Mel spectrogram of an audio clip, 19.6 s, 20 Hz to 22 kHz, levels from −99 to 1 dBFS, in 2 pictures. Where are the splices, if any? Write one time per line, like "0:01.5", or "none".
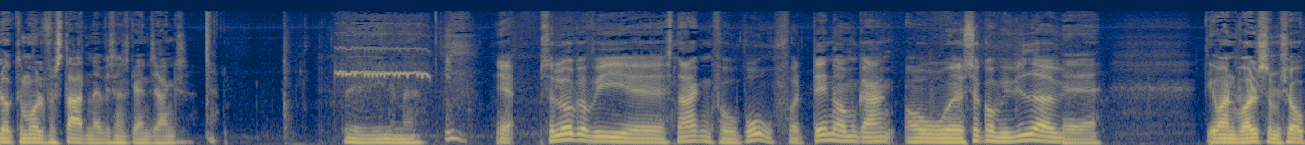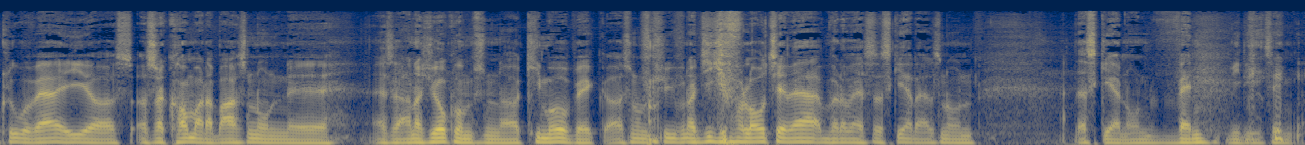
0:08.0
0:14.9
